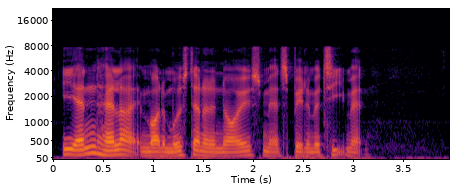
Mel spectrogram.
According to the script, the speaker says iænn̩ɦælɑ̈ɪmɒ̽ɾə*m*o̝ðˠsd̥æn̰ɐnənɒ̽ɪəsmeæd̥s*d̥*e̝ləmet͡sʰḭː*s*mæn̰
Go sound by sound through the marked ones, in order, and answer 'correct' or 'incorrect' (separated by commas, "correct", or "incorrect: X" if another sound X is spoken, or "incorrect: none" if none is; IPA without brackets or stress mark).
correct, incorrect: b̥, incorrect: none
